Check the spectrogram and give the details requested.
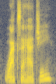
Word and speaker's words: Waxahachie: called I walked with us from Waxahachie cheese Waxahachie is that how you say it yeah yeah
